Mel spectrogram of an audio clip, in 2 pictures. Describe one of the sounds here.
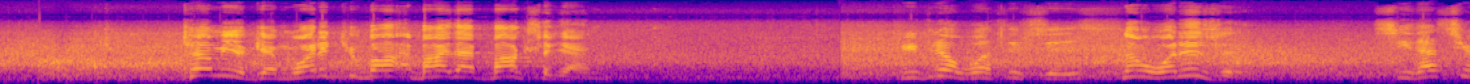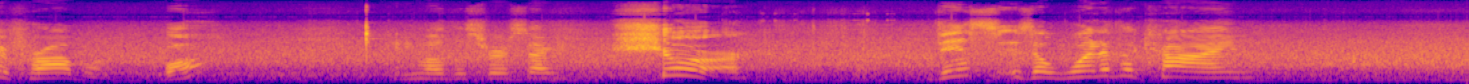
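A young man talks back in reply.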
